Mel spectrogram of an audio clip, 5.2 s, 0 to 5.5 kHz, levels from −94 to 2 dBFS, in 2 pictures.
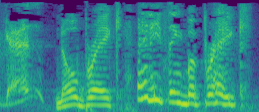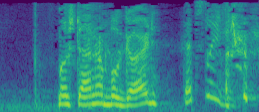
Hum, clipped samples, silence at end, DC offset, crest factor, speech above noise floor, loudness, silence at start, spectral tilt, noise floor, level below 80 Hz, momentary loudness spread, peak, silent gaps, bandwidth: none; under 0.1%; 0 s; under 0.1%; 14 dB; 22 dB; -16 LUFS; 0 s; -7.5 dB/octave; -37 dBFS; -44 dBFS; 9 LU; -2 dBFS; none; 5.4 kHz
